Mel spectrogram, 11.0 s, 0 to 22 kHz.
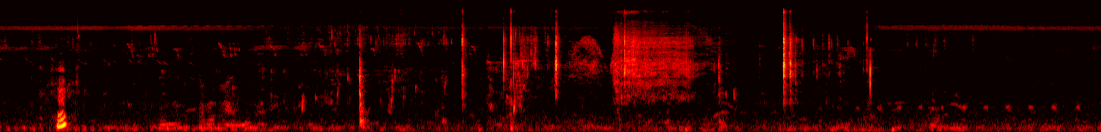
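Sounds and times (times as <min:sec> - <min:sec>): fishing line hissing off spool: 0:05.7 - 0:07.2.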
